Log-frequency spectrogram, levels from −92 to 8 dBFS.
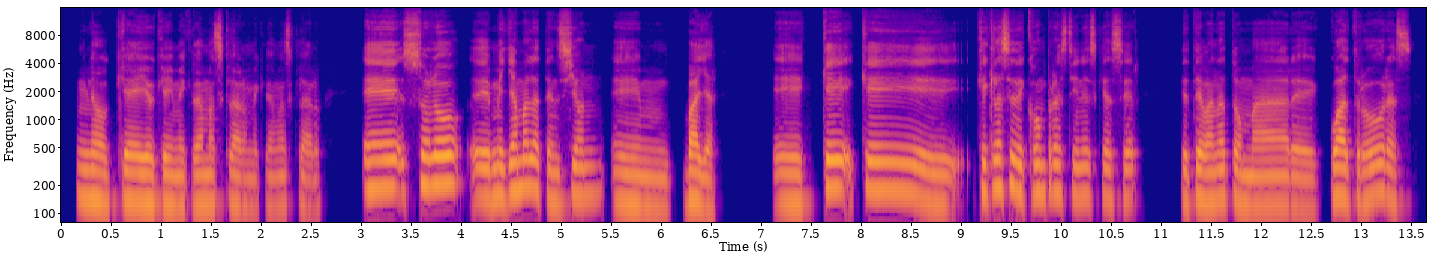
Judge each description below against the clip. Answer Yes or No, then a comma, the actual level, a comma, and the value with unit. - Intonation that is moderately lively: Yes, average, 4.2 semitones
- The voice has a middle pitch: Yes, medium, 145 Hz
